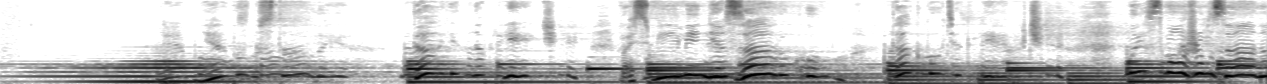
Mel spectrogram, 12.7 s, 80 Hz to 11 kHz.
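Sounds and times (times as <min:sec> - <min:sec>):
instrumental song intro with droning chord and gliding melody: 0:00.0 - 0:05.4
speech: 0:06.3 - 0:07.6, 0:08.9 - 0:12.6.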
